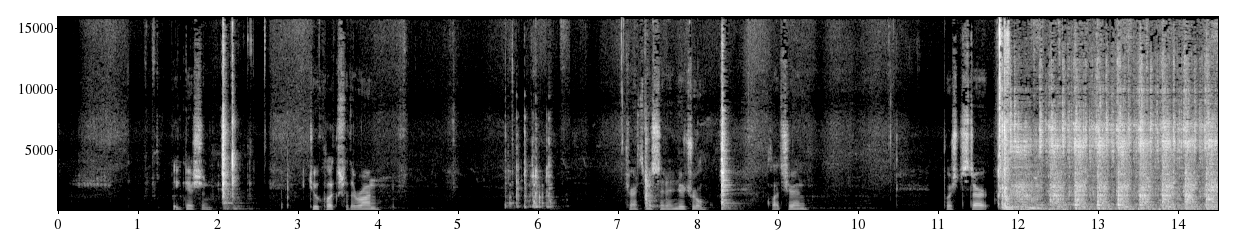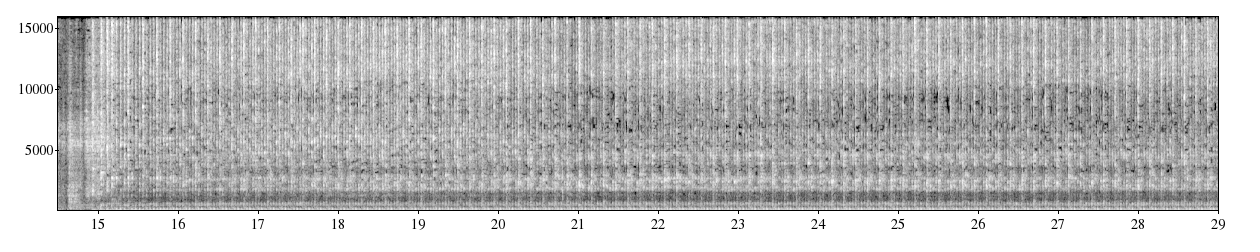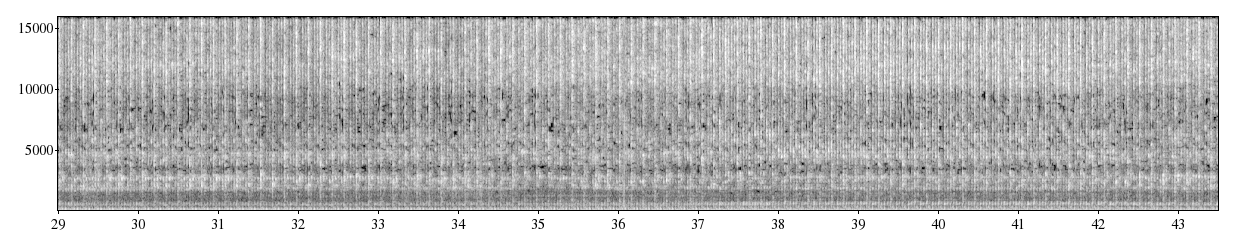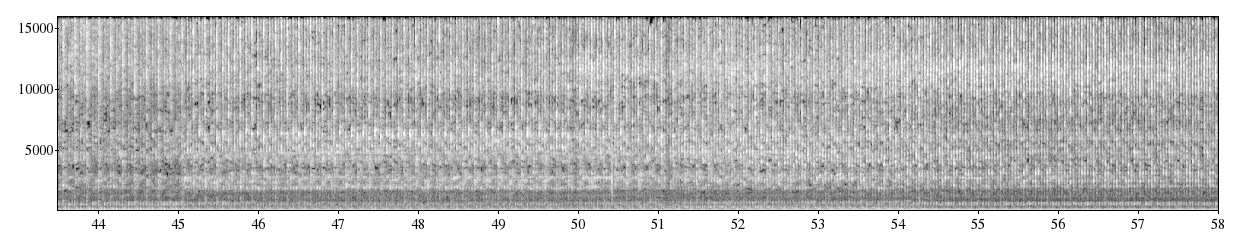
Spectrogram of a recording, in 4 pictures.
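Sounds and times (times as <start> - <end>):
tractor engine idling: 11.8 - 58.0.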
